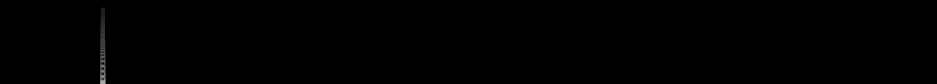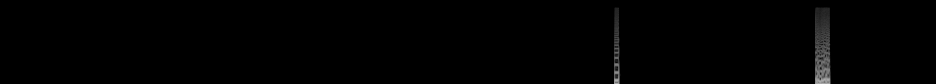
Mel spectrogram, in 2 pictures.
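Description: Short electronic blips sound from a retro computer game.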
